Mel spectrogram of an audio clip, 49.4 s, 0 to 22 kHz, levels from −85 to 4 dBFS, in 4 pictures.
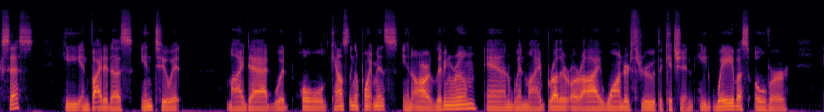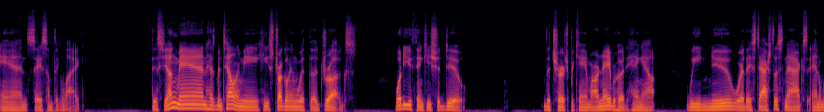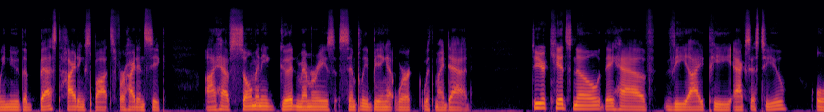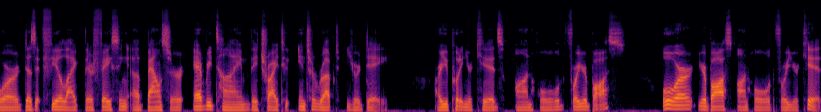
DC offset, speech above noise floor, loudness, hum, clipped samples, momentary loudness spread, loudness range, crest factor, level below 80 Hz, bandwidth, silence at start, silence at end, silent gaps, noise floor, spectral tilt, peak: under 0.1%; 34 dB; -28 LUFS; none; under 0.1%; 9 LU; 4 LU; 20 dB; -54 dBFS; 14.5 kHz; 0 s; 0 s; 32.56-32.60 s; -61 dBFS; -6 dB/octave; -8 dBFS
